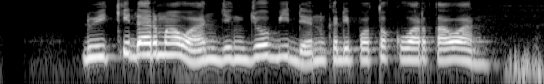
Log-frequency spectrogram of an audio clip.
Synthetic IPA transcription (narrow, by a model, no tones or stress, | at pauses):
duikidarmawand͡ʒɨŋd͡ʒobidɛnkɨdipɔt̪ɔkəwart̪awan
